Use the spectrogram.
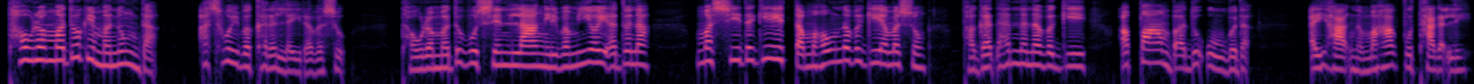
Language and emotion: Manipuri, happy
